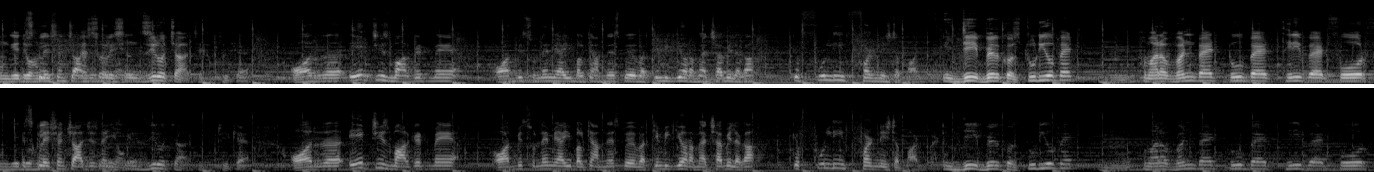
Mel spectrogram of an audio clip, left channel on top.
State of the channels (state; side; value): quieter; right; 8.5 dB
